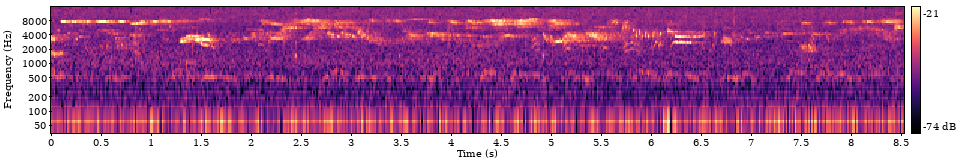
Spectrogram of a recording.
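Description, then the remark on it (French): A few birds that stay for the winter sing and chirp throughout, scattered high calls overlapping, over a steady low outdoor rumble with faint shuffling, alongside the rhythmic steps of joggers and the swing of Nordic walking poles. “cadencé des joggeurs, le balancier des bâtons de marche nordique, couvre les quelques chants d'oiseaux rester pour l'hiver.”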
